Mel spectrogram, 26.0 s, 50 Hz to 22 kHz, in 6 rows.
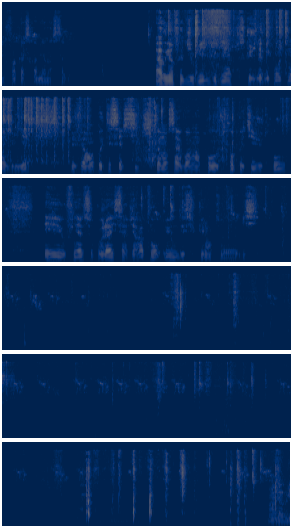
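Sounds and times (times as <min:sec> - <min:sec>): trowel scraping soil in a pot: 0:02.8 - 0:05.2, 0:06.2 - 0:08.0.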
